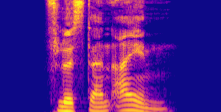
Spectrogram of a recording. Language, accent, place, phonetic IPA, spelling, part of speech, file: German, Germany, Berlin, [ˌflʏstɐn ˈaɪ̯n], flüstern ein, verb, De-flüstern ein.ogg
- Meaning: inflection of einflüstern: 1. first/third-person plural present 2. first/third-person plural subjunctive I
